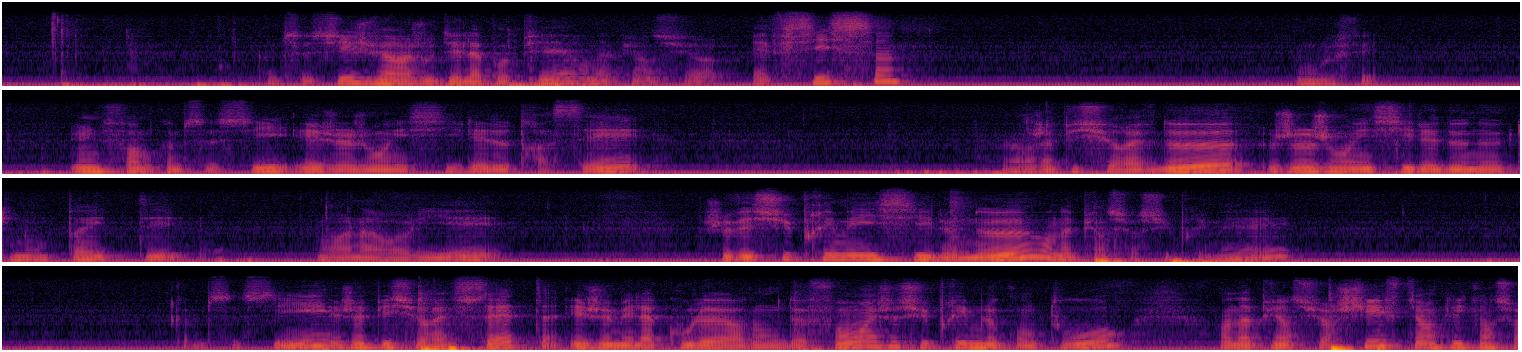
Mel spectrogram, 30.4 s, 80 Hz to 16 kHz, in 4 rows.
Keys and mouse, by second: 0.0-1.0 drag, 1.1 z, 1.2 click, 2.6 F6, 5.4-8.2 drag, 9.1-11.3 drag, 12.9 ctrl+F2, 13.2 ctrl+click, 14.9 click, 15.7-17.6 drag, 18.1 click, 18.8 click, 20.8 Delete, 21.6-23.2 drag, 23.5-24.8 drag, 25.0 F7, 25.3 click, 26.8 F1.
